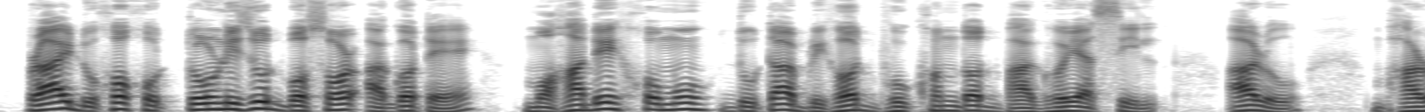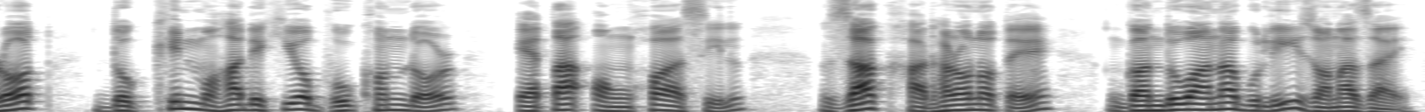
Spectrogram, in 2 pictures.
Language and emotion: Assamese, neutral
